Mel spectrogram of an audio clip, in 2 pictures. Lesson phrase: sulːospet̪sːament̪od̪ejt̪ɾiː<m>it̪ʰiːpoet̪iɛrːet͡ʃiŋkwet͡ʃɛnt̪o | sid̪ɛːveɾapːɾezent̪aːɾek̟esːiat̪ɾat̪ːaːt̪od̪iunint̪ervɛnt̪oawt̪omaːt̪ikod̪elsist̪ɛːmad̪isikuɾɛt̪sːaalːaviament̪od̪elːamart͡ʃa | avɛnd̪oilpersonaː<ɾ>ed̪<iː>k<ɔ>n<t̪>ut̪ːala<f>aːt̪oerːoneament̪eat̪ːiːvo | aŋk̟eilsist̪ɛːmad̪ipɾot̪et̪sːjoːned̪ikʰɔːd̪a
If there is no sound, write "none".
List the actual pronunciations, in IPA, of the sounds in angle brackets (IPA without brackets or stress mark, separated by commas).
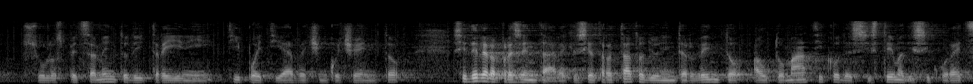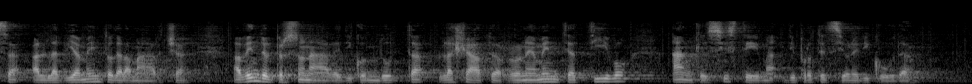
n, l, i, o, d̪, ʃ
